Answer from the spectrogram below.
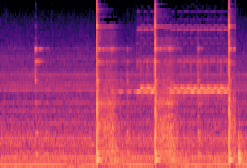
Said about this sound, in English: So I'm going to punch this through slightly, and that'll break the burr off the other side.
